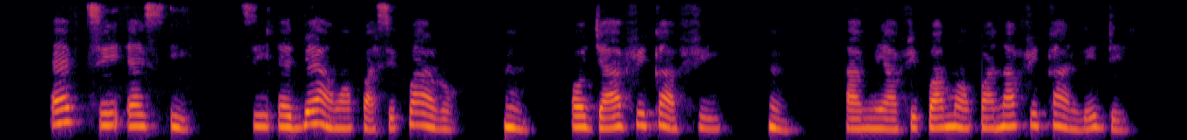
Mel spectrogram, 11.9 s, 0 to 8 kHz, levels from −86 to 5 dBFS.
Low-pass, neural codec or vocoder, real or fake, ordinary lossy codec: 7.2 kHz; vocoder, 44.1 kHz, 80 mel bands, Vocos; fake; none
